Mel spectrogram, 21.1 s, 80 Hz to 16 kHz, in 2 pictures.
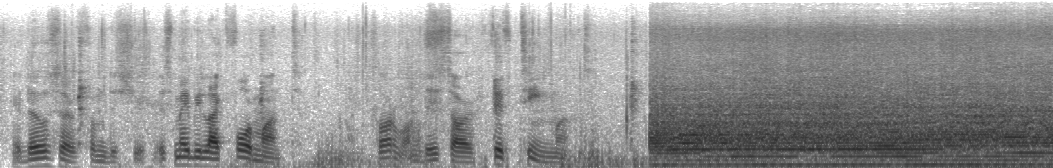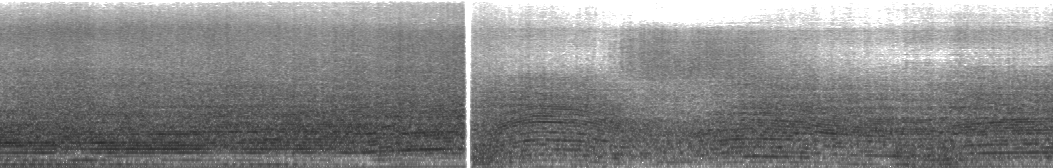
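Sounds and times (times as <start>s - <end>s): airboat engine and propeller: 6.5s - 16.0s, 17.0s - 21.0s.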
